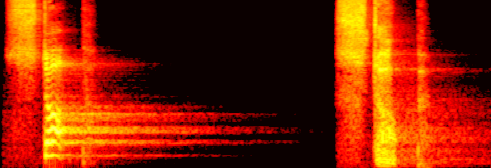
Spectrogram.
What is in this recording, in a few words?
Stop Spoken, The word ‘stop’ spoken in male voice x 2.; Exclamations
